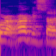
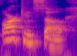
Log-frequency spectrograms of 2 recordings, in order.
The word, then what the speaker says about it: Arkansas: that I said it's Arkansas they said yeah but it's spelled like Kansas but they put AR in front of the Kansas I'm like that's not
